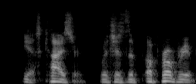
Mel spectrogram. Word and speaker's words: Caesar: They pronounced it with that hard C or K.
